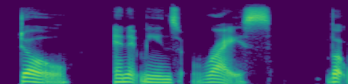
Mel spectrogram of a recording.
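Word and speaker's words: 도: In Korean, this is pronounced do and it means rice.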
